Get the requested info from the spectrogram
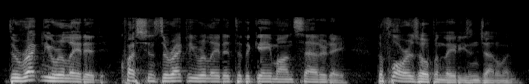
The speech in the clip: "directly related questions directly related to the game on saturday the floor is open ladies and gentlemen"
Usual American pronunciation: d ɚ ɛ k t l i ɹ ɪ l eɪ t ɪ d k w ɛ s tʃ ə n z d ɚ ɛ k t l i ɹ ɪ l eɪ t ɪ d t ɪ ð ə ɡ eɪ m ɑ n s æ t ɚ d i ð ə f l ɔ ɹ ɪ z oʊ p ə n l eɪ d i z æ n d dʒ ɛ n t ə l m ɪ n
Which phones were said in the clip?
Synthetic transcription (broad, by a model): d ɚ ɛ k t l i ɹ ɪ l eɪ t ɪ d k w ɛ s tʃ ə n z d ɚ ɛ k t l i ɹ ɪ l eɪ t ɪ d t ɪ ð ə ɡ eɪ m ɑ n s æ t ɚ d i ð ə f l ɔ ɹ ɪ z oʊ p ə n l eɪ d i z n dʒ ɛ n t l m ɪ n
